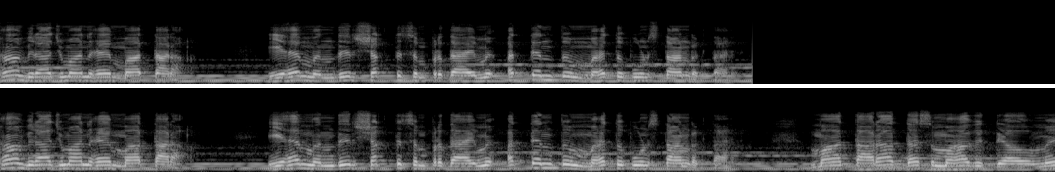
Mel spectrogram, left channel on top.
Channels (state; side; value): drops out; left; at 7.6 s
